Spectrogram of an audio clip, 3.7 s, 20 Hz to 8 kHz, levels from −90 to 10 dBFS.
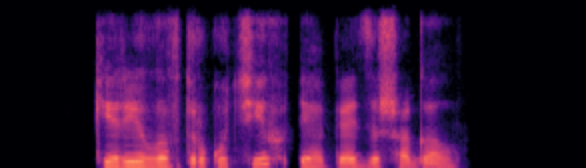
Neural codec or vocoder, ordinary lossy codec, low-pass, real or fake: autoencoder, 48 kHz, 32 numbers a frame, DAC-VAE, trained on Japanese speech; Opus, 64 kbps; 7.2 kHz; fake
